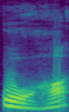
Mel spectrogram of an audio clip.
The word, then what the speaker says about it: 我: 제3성으로 我 이렇게 발음해요.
